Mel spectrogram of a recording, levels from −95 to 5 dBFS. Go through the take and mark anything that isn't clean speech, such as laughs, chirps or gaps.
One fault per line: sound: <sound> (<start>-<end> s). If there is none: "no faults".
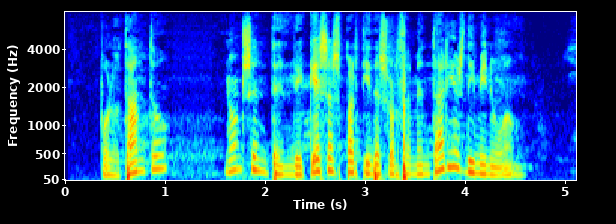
no faults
